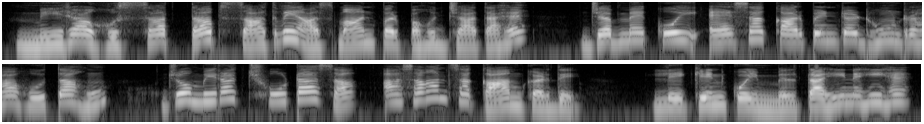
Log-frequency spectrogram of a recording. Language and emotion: Hindi, angry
